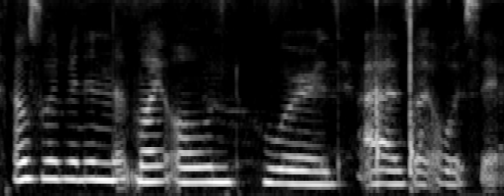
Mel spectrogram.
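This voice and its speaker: Over noticeable background noise, a woman speaks at a fairly slow pace in a fairly high voice with ordinary pitch variation. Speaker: student vlogger. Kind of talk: personal rant monologue. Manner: hesitant, filler-heavy.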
